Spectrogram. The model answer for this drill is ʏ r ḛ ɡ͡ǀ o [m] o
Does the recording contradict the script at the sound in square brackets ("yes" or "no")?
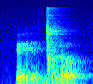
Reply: yes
